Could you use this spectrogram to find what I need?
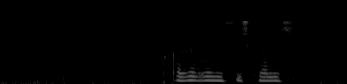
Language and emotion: Russian, neutral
